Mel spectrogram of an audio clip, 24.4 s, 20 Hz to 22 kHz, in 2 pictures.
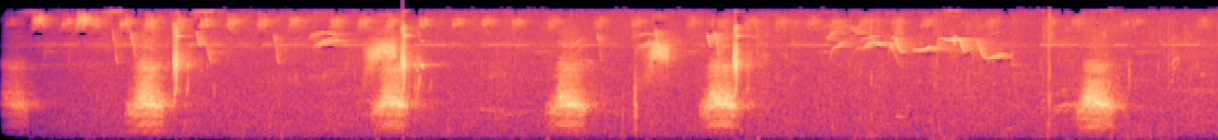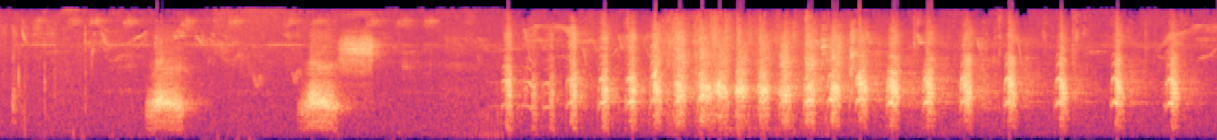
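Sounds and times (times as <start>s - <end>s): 
Penelope obscura calling: 1.2s - 2.1s, 3.4s - 7.8s, 8.8s - 11.4s, 13.6s - 14.3s, 15.1s - 16.1s, 17.1s - 24.2s.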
